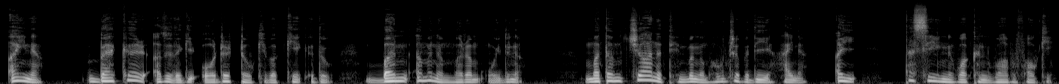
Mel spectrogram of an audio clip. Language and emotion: Manipuri, fearful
